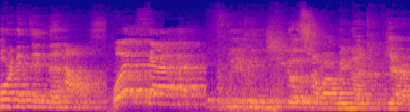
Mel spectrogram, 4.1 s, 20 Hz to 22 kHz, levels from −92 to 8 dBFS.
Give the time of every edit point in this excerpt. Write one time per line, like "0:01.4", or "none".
0:01.0
0:02.1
